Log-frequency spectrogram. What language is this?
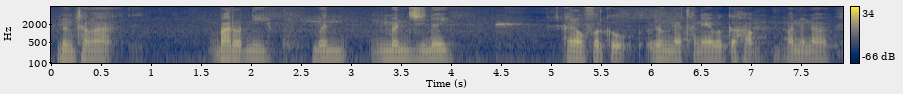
Bodo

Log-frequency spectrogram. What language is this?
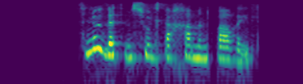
Kabyle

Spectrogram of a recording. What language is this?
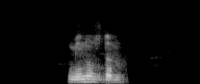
Tatar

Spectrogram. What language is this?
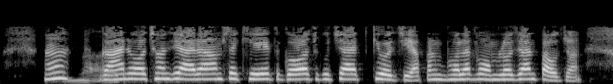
Odia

